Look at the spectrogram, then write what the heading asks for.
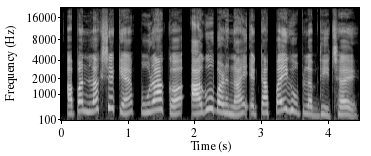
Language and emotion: Maithili, neutral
